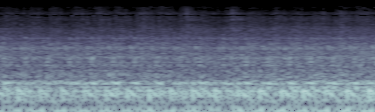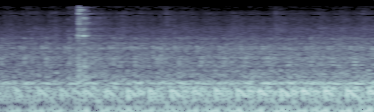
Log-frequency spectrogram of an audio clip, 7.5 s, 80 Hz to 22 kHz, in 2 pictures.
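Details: International wheel loader diesel, sat 8 years, first run after pump work: heavy, lumpy, uneven chugging at idle, not firing cleanly, a little smoky; owner suspects injection timing slightly off, air possibly still purging.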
